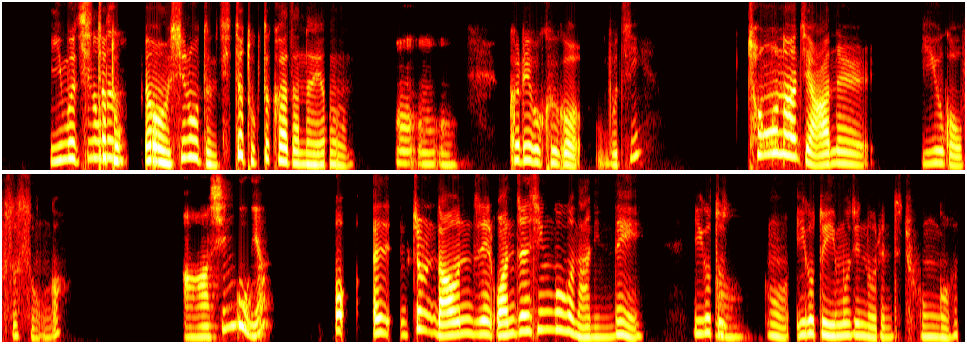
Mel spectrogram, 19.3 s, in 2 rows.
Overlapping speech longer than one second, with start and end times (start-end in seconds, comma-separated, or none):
none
